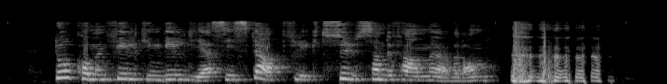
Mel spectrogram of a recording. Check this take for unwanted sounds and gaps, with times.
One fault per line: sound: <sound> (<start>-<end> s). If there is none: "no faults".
sound: laugh (5.1-6.2 s)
